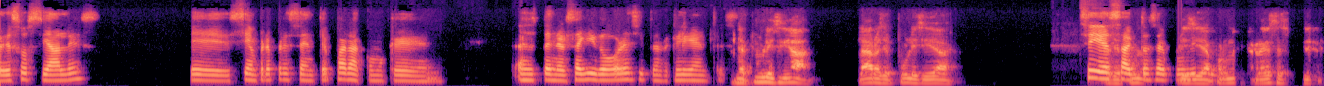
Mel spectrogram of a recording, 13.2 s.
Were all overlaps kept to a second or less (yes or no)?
no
